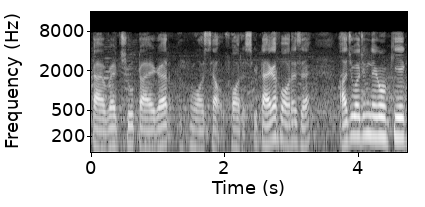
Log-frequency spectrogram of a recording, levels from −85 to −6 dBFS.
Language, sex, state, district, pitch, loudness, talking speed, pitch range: Hindi, male, Madhya Pradesh, Katni, 145 Hz, -18 LUFS, 190 wpm, 130-195 Hz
